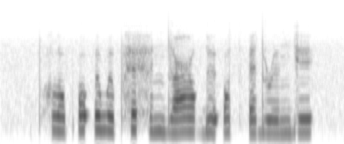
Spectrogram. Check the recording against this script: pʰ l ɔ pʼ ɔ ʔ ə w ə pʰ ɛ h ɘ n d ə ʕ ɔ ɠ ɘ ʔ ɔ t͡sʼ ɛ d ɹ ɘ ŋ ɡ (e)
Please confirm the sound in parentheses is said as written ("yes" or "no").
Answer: yes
